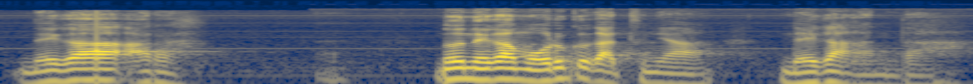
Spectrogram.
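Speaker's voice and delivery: soft, low voice of God comforting; God reassuring. Retold or imitated. God speaking to a wronged believer, soft and low. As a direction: quietly assure them you know.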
